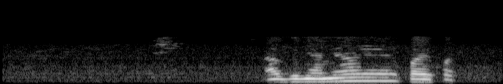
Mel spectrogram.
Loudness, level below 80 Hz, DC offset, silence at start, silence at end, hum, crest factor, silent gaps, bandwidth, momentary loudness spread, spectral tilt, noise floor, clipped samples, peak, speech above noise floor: -16 LUFS; -60 dBFS; under 0.1%; 2.65 s; 0.5 s; none; 16 dB; none; 3.7 kHz; 16 LU; -12.5 dB/octave; -51 dBFS; under 0.1%; -4 dBFS; 37 dB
